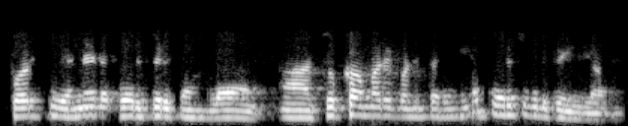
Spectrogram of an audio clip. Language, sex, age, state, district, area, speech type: Tamil, male, 45-60, Tamil Nadu, Pudukkottai, rural, conversation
